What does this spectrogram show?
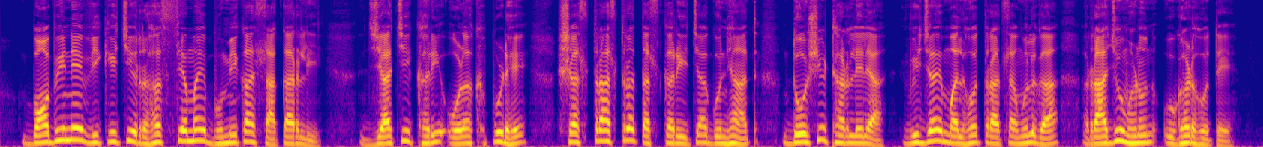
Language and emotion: Marathi, neutral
